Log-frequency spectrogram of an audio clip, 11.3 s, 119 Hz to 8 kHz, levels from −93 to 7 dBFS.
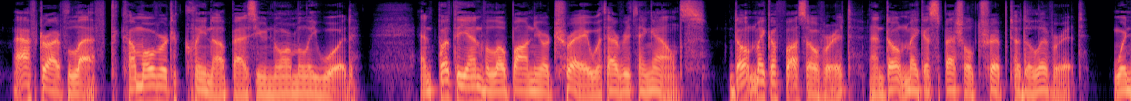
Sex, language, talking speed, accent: male, English, 200 wpm, American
